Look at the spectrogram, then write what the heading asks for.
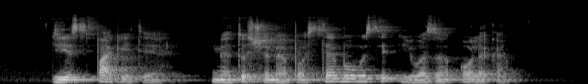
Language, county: Lithuanian, Panevėžys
